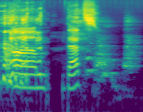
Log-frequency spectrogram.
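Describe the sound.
Dogs barking in a few loud bursts, with voices heard alongside the barks.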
